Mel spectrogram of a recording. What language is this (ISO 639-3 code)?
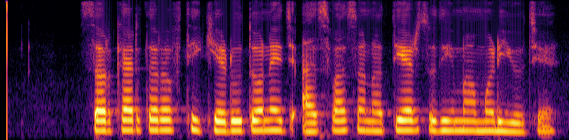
guj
